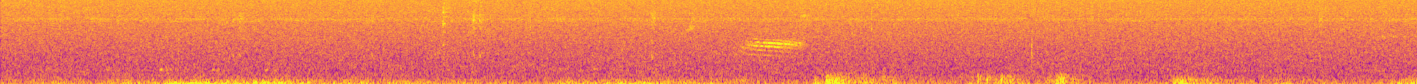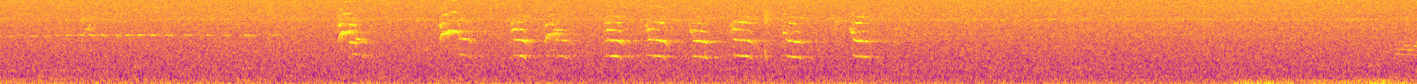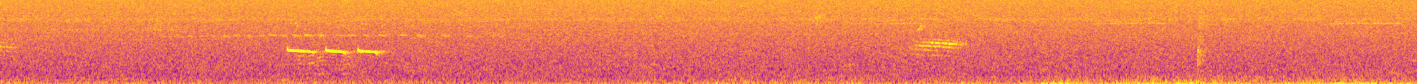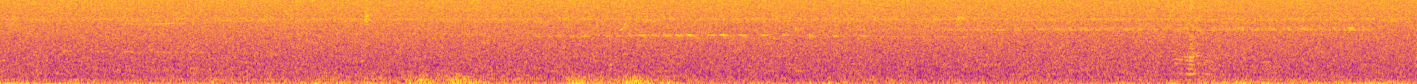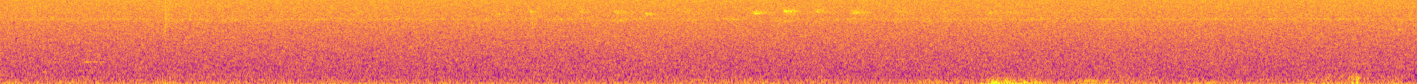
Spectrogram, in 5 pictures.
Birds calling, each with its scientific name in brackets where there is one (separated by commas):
Long-tailed Manakin (Chiroxiphia linearis), Brown Jay (Psilorhinus morio)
